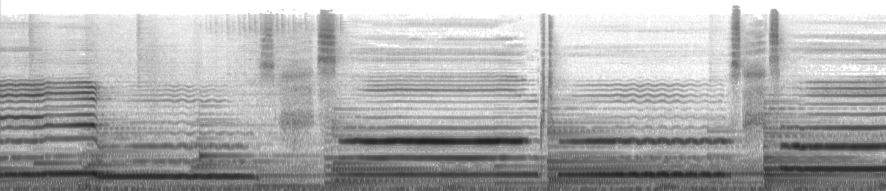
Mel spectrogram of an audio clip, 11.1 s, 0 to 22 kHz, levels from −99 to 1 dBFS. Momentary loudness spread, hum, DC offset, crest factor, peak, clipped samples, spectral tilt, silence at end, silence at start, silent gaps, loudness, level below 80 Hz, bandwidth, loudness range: 12 LU; none; under 0.1%; 12 dB; -6 dBFS; under 0.1%; -5 dB/octave; 0 s; 0 s; none; -20 LUFS; -38 dBFS; 16.5 kHz; 4 LU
